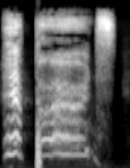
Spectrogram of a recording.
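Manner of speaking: very high, loud comic wail; mock agonized cry. Salesperson's flesh rotting at a touch, mock scream. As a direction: play it as hammed-up burning agony.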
